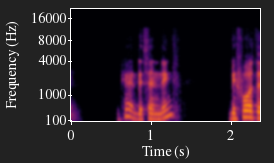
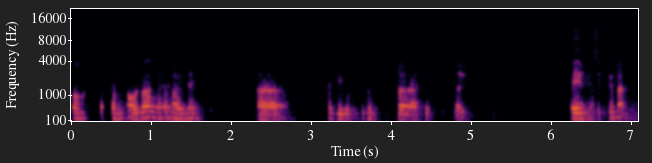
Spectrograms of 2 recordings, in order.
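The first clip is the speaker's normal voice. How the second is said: barely audible; 8 dB quieter than usual. Real, not acted. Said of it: "It's not clear".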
